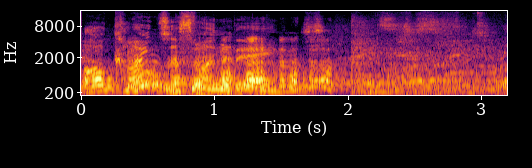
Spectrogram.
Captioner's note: laugh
